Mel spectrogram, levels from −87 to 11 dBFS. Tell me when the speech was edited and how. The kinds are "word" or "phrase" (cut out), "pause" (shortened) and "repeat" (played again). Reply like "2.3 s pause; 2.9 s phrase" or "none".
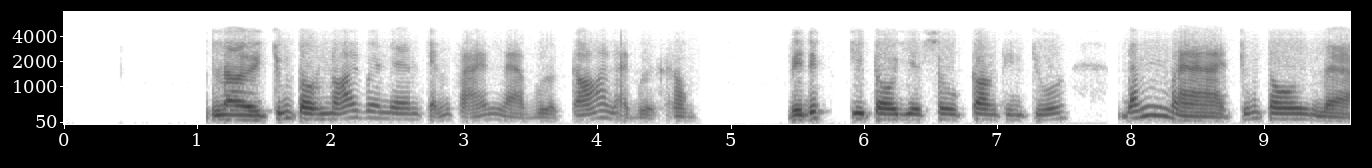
none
